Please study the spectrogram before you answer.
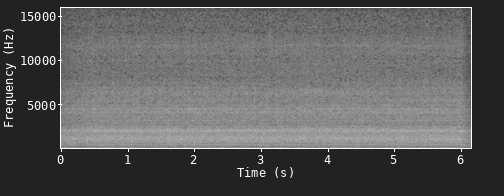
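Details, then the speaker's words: Basement bathroom exhaust fan, seldom used, after its failed timer was replaced: steady even airflow whoosh with no ticking, grinding or wobble until switched off; bearings in good shape. "And that's off. Still has a pretty good spin down time. Bearings are still in good shape."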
